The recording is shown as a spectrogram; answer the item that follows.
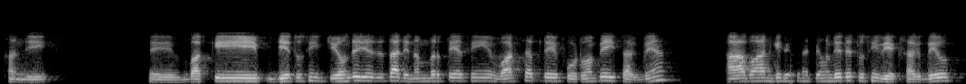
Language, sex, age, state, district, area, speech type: Punjabi, male, 30-45, Punjab, Tarn Taran, rural, conversation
